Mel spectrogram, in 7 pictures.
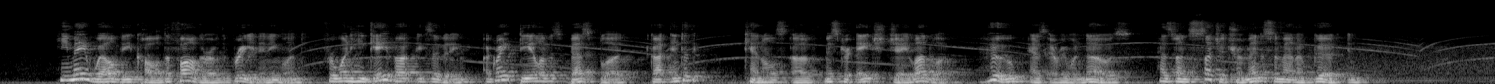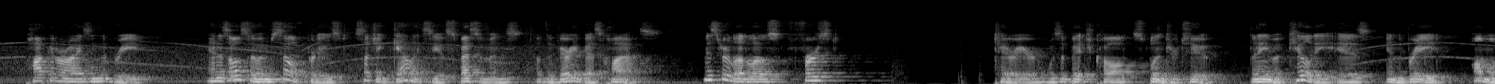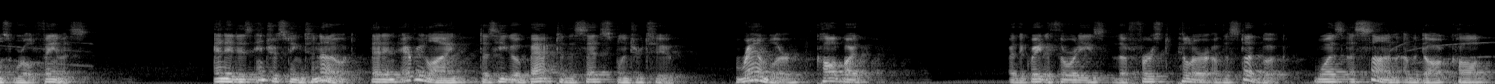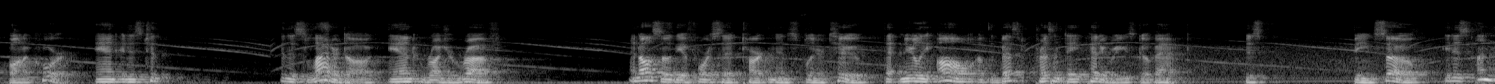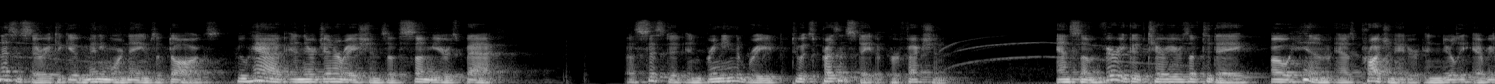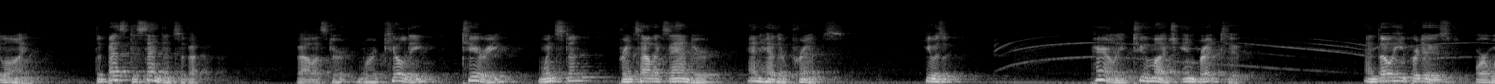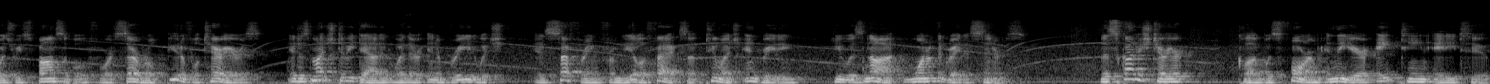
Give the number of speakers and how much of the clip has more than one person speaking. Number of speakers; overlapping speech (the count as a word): one, no overlap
